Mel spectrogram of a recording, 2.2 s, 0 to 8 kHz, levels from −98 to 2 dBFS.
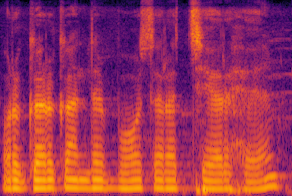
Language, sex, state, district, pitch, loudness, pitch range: Hindi, male, Arunachal Pradesh, Papum Pare, 125 Hz, -19 LUFS, 120-130 Hz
